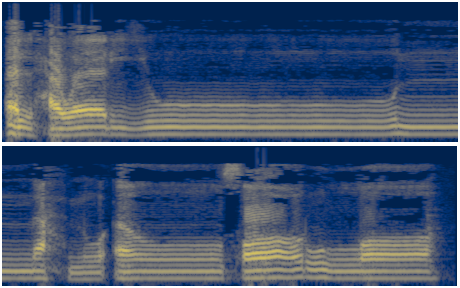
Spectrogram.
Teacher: طيب انا عندي واو ماديه والنون دخلت في النون بقى حرف واحد مشدد، يبقى واو مادية بعدها حرف مشدد · Term: الإدغام الكبير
